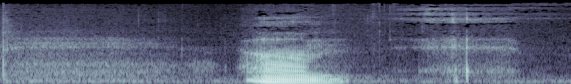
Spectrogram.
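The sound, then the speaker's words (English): A deep breath is taken during a mindfulness relaxation exercise: one long, voiced, sighing exhale in the middle, followed by softer breathing and a short, faint sniff. “Okay, let's do a three breath journey. Let's relax.”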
